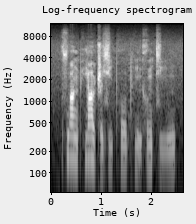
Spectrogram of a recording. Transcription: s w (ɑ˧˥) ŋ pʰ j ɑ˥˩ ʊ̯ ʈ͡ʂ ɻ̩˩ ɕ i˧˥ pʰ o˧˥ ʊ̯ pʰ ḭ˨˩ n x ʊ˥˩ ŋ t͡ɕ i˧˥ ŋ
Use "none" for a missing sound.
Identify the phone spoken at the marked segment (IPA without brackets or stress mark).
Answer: ɑ˥˧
